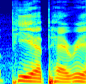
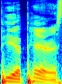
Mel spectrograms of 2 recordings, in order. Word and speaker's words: Pierre Paris: she said um uh Pierre Peri I said Pierre Paris so you already know I'm already messing up okay no worries it's because I pronounce it the French way but Yahweh is good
